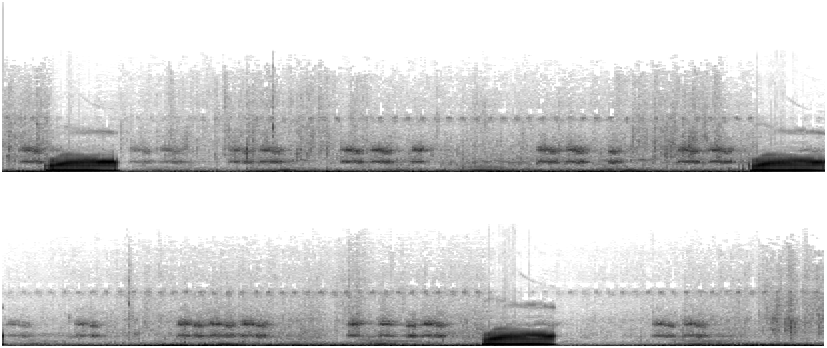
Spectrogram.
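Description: Banded bullfrog (Asian painted frog, Kaloula pulchra) calling three times, each a loud, low droning note about half a second long, spaced five to six seconds apart. Underneath, a continuous chorus of shorter, higher-pitched calls repeats in quick clusters.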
